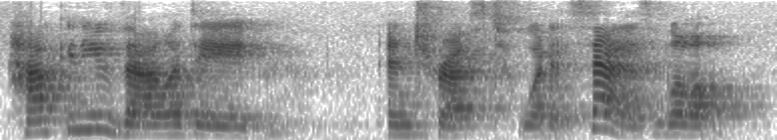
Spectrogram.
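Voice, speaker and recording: A woman with a bright, forceful voice talks through a spiritual lesson in a loose, conversational way, often repeating herself and restarting sentences. The sound is roomy and echoey, as if recorded in a bare room. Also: mid-range voice, lively intonation, takes it slowly. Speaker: intuition teacher. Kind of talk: casual spiritual teaching talk.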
